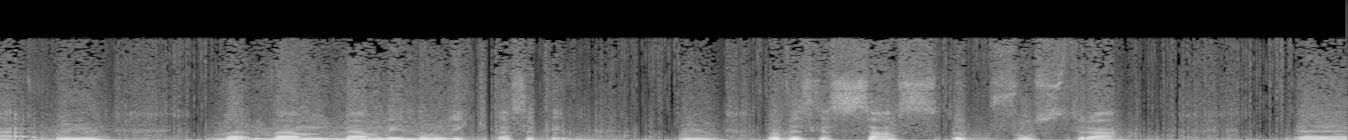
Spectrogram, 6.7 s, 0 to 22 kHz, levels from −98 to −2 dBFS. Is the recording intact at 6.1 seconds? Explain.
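No. At 6.1 s, as throughout the speech, a stuck bit is the likely cause of harsh, buzzy distortion. One data bit holds a fixed value, shifting about half the samples by a step around -30 dBFS. Unlike clipping, it also fills pauses with steady noise.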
